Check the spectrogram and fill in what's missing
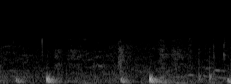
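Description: A pen writes numbers on paper during a maths problem, giving a few rhythmic scratchy strokes with short pauses between them, close and clear with no talking.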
